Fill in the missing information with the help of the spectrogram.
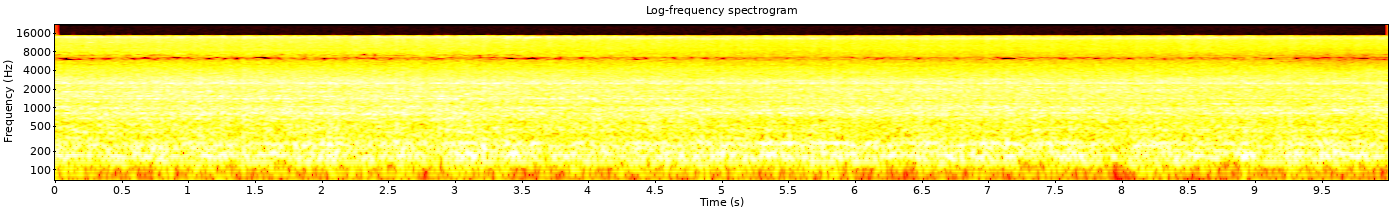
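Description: Old log band sawmill running steadily, an even, unchanging mechanical noise of its motor and band blade.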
